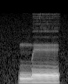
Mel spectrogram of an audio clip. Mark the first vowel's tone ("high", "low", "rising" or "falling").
low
